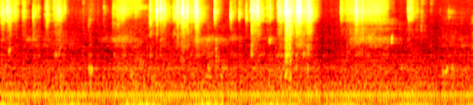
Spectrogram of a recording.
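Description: Aluminium foil on a baking tray crinkling in several short rustles as a slice of pizza is pulled off it by hand.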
